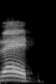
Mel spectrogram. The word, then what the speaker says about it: read: But the pronunciation in the past tense goes for READ, red. So it is, sorry, pronunciation goes for red, though the spelling remains the same. Though the spelling remains the same, the pronunciation goes to be different.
